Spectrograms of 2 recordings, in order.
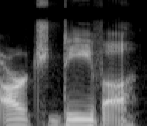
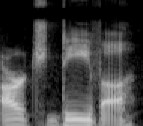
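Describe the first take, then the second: First: The middle sounds like the word 'diva'. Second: The same.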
